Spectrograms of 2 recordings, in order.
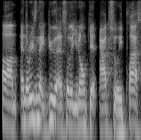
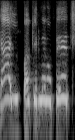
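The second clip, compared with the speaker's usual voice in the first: much higher, playful retold jeer; mock German taunt; 12 semitones higher than usual. German drinkers jeering at their tricked friend, high mock jeer. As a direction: mimic the German buddies ribbing him. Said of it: "his buddies were like".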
